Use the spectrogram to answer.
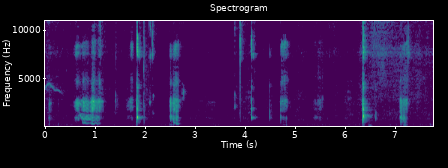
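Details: Newborn baby boy having his first hiccups: short, sudden catches of breath every second or two, some with small squeaks, in a quiet room; hiccups.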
